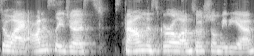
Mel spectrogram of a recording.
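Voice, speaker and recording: Her bright, sharp tone carries at a medium pitch for a woman, and she speaks at a fairly slow pace. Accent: American. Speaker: network marketing entrepreneur. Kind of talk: interview testimony.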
